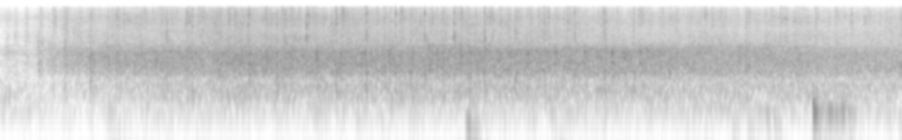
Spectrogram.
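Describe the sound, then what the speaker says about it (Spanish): A congress audience bursts into sustained, loud applause that rises quickly and holds steady for several seconds with a faint crowd murmur underneath. "¿Qué os parece si le damos un abrazo a Agustín Azaña con este aplauso?"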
